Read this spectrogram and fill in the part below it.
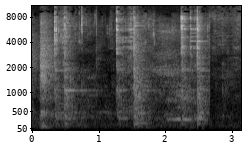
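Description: A spoon stirs custard mixture into hot milk in a metal pan, producing close, repeated scraping and clinking strokes in uneven bursts with short pauses between them.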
